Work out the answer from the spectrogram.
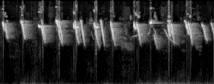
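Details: Several saffron finches making noise together: steady series of bright, high chirps dropping in pitch, about one every third of a second, a few overlapping near the end.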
